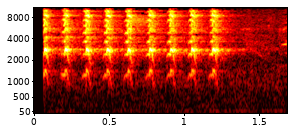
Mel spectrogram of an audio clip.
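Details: Northern flicker, one of a pair of woodpeckers: a quick run of nine sharp, squawky, harmonic notes at about seven per second, stopping abruptly after just over a second and leaving quiet.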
